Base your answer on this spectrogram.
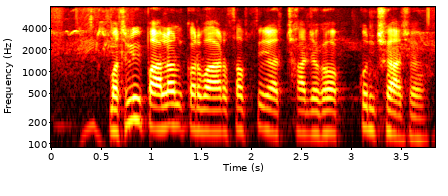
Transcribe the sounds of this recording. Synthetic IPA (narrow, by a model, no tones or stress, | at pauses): mət̪ʰlipalənkəɾbaɾsəbseətːʃʰad͡ʒəɡʱəkunt͡ʃʰat͡ʃʰɛ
